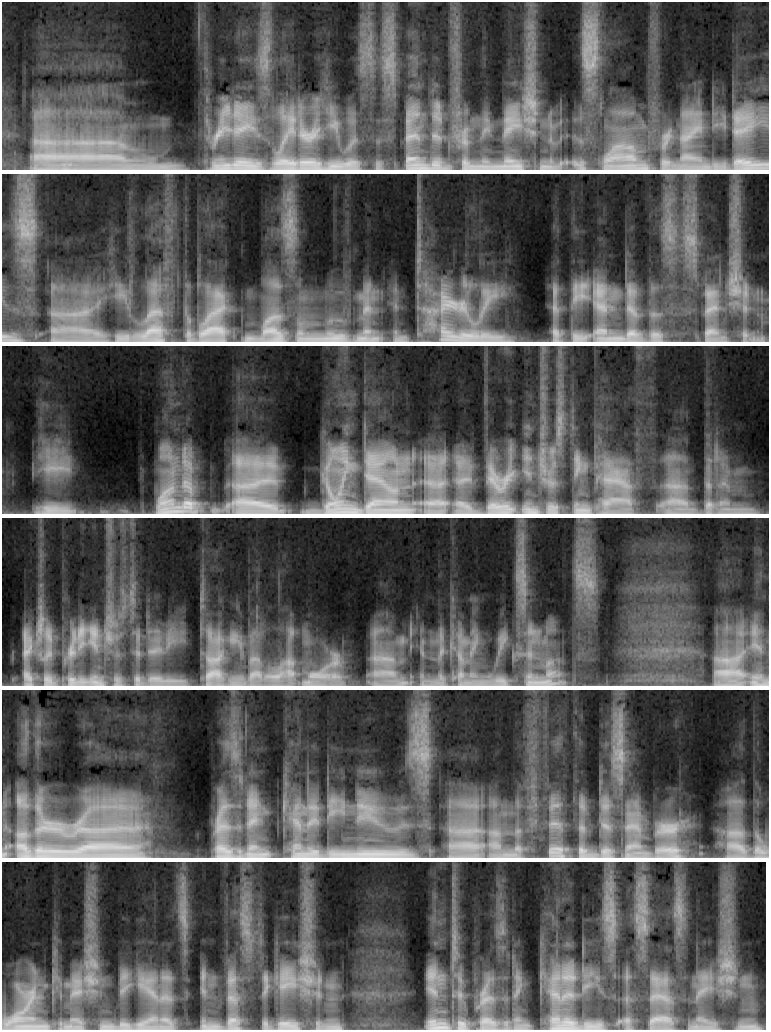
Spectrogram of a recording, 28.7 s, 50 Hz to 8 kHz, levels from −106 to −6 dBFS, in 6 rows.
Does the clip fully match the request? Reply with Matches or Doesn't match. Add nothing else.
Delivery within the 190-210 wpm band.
Doesn't match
